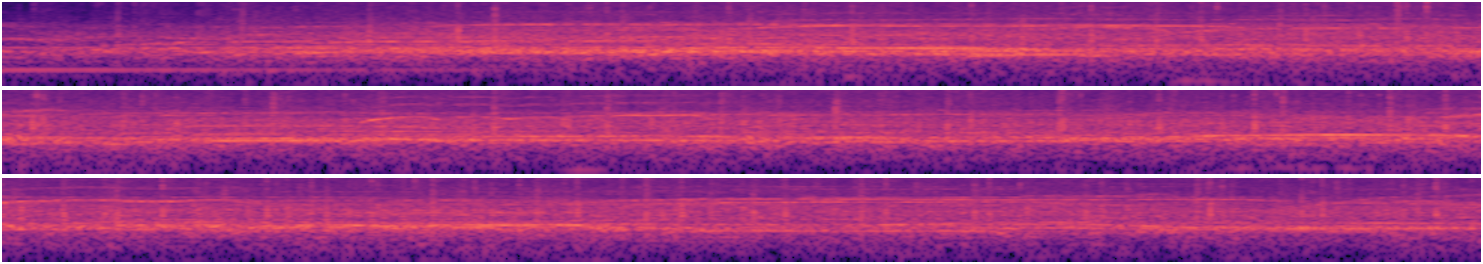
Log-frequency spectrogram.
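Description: Concert audience applauding and cheering, with whoops and whistles rising and falling over the clapping. A held acoustic guitar note fades out in the first couple of seconds as the applause swells.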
